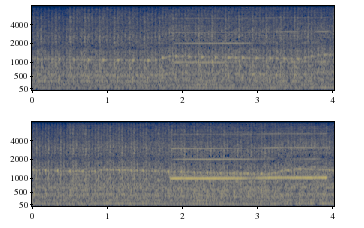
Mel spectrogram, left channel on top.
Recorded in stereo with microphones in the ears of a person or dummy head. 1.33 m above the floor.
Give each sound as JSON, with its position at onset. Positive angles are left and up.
{"t": 1.8, "sound": "a flute", "side_deg": -50, "distance_m": 1.1}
